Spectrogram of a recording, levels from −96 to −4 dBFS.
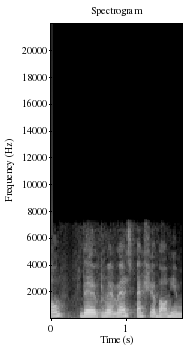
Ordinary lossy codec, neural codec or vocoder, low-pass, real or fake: none; codec, 16 kHz, 4 kbps, FunCodec, trained on LibriTTS, 50 frames a second; 7.2 kHz; fake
